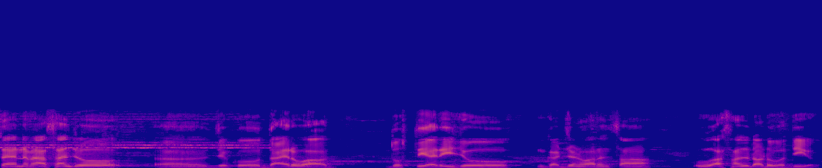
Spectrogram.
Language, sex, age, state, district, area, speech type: Sindhi, male, 45-60, Rajasthan, Ajmer, urban, spontaneous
